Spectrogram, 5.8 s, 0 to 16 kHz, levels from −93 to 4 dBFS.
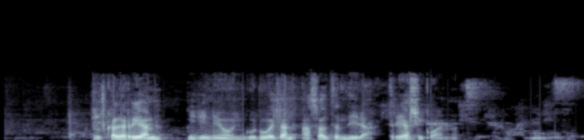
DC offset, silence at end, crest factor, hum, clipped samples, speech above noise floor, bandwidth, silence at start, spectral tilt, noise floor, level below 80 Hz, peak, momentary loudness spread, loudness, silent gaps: under 0.1%; 0.2 s; 18 dB; none; under 0.1%; 40 dB; 8 kHz; 0.7 s; -5.5 dB/octave; -58 dBFS; -58 dBFS; 0 dBFS; 23 LU; -18 LUFS; none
